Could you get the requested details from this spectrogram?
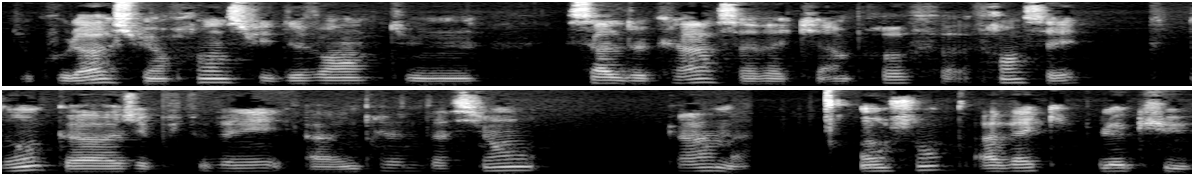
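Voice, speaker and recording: In an English accent, a man with a fairly low pitch and ordinary pitch variation talks at a very slow pace, his loudness swinging widely. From United States. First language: English (speaking French). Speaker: French tutor. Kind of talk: casual vlog storytelling. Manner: hesitant, many fillers.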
